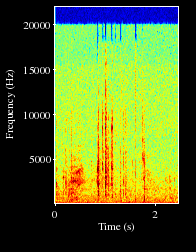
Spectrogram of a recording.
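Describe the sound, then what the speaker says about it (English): Quiet keystrokes tap out a short command on a computer keyboard, a brief run of soft clicks under a steady low hum, with no talking. "we are going to type show options"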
